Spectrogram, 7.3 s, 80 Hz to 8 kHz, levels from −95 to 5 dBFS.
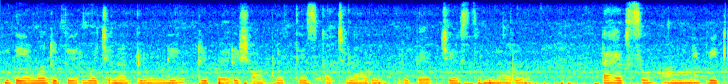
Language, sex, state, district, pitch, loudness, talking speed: Telugu, female, Andhra Pradesh, Sri Satya Sai, 215 Hz, -22 LUFS, 90 wpm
